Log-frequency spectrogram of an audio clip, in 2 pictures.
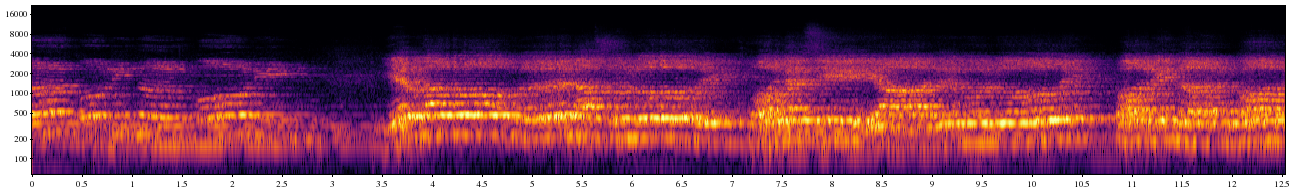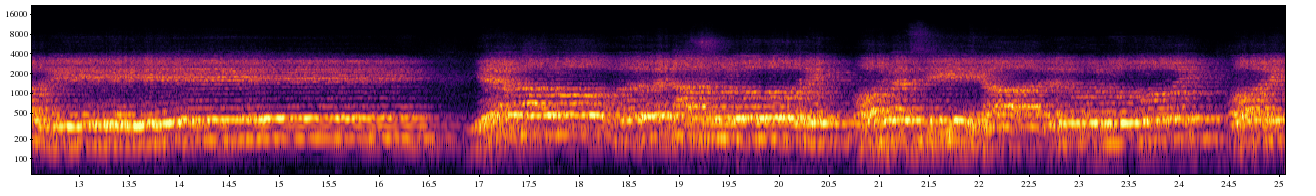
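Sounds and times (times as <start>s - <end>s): male choir singing unaccompanied: 0.0s - 25.0s.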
